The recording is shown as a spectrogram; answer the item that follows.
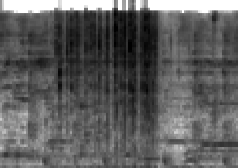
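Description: A deck of tarot cards being shuffled by hand: a rapid, dense flurry of card riffling lasting about a second, starting about half a second in, over music.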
